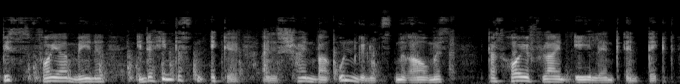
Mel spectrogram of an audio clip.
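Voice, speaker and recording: A man's voice: mid-range voice, big pitch swings, a little slow, a little hiss or hum. A man narrating a fantasy audio play in a dramatic, scripted storytelling style.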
